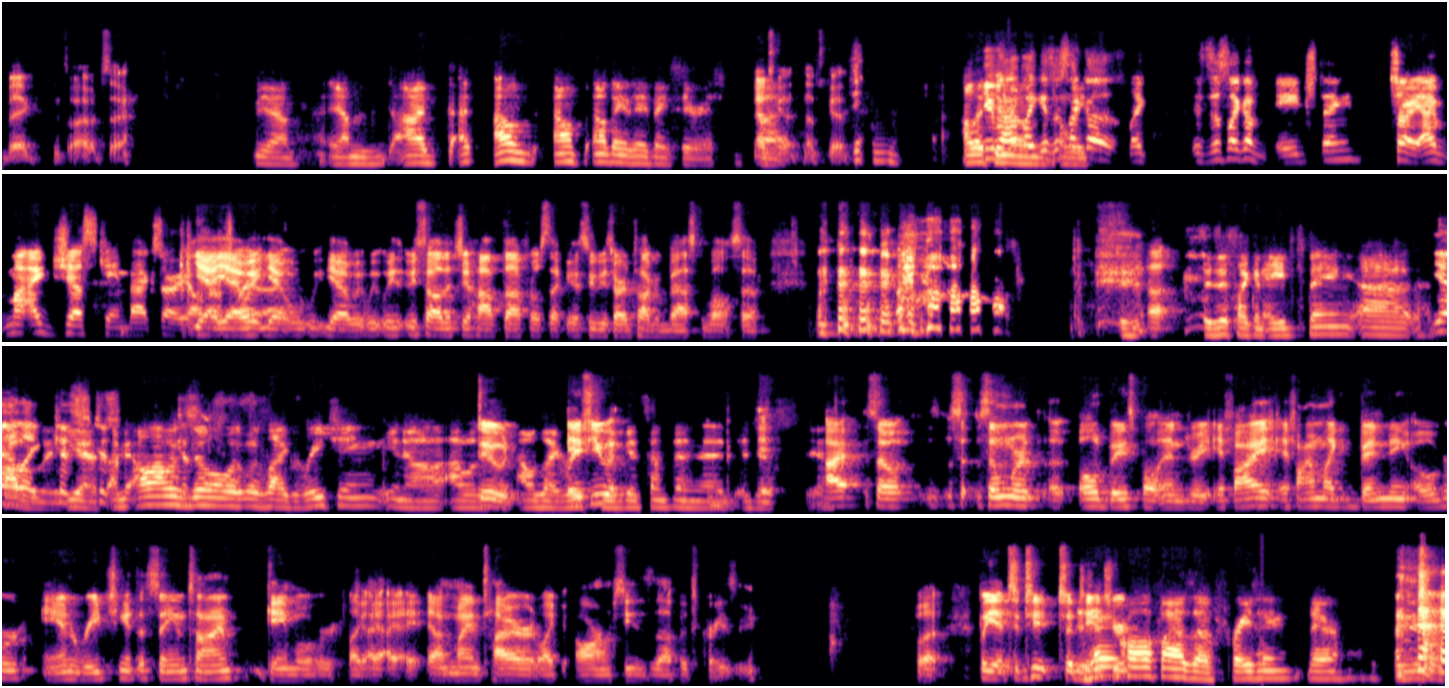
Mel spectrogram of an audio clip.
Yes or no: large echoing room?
no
